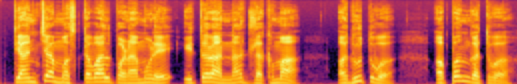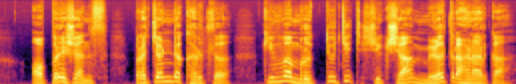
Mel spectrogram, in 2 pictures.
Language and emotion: Marathi, neutral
